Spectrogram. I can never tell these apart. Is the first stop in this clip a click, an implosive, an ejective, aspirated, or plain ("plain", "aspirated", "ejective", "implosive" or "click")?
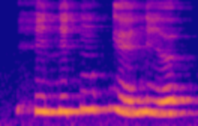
plain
